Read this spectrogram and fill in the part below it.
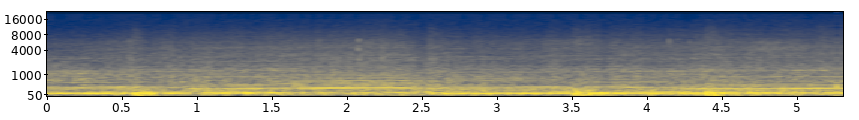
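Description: A Lamborghini Huracan LP 610-4 races along the Tokyo Expressway in Gran Turismo 7, its engine holding a steady, humming drone with only slight pitch shifts, continuous and moderately loud with no talking.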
